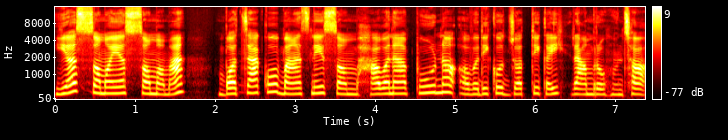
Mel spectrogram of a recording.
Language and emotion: Nepali, neutral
